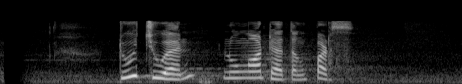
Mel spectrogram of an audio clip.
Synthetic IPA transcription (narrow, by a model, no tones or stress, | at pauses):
ɖ̥ud̥ʒ̥ṳanluŋɔɖ̥a̤t̪əŋpərs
